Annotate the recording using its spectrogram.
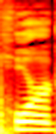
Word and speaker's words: horror: You gotta pronounce that second R. Horror. – Yes. Two syllables.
